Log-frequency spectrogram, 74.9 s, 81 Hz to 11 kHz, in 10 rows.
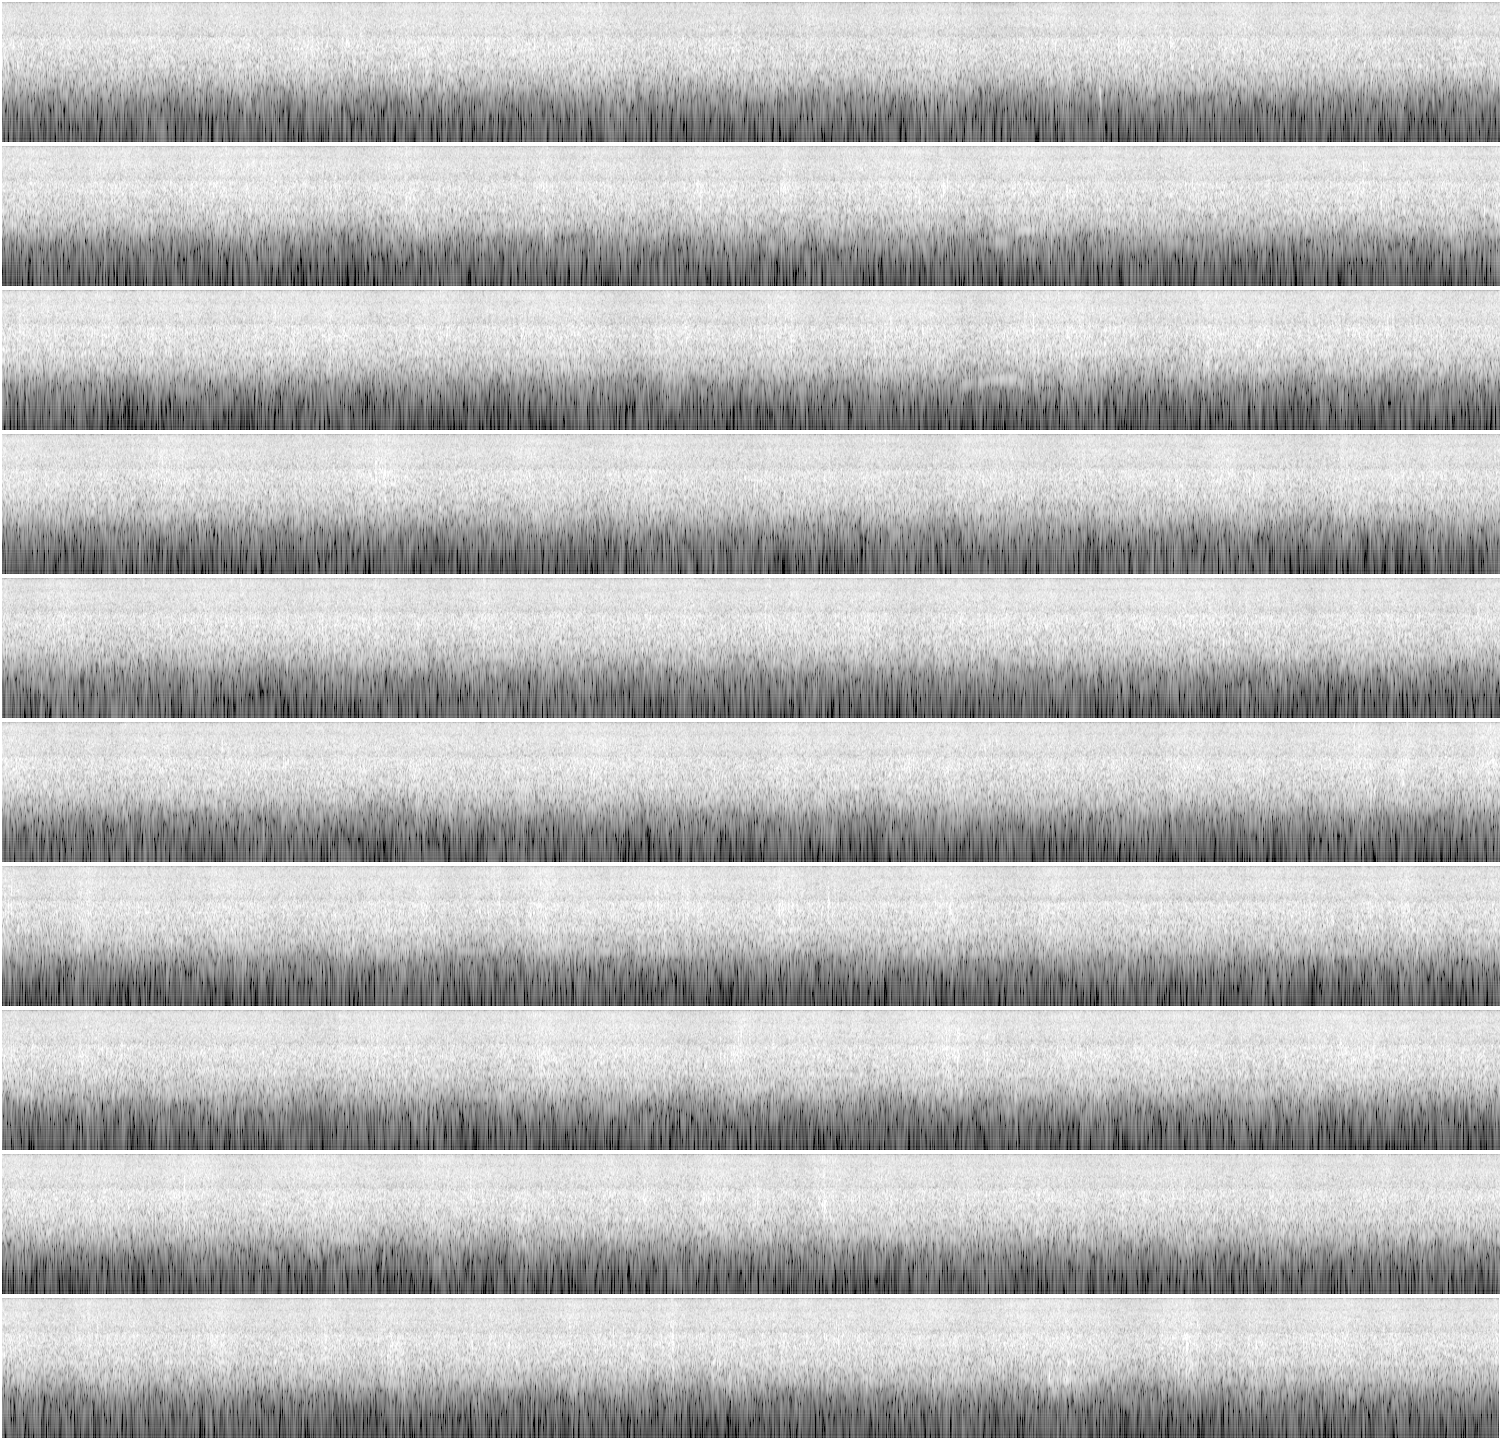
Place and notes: Square Fleuriot de lAngle à Nantes ( 44 - France )
Bassin jet vertical
Nantes, France, 26 March 2011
